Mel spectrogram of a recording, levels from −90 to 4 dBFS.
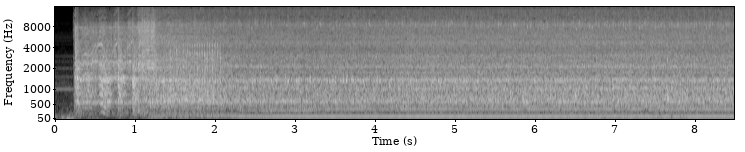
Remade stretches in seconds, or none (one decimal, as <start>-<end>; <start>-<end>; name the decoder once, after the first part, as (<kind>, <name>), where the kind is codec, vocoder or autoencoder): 6.8-8.0 (vocoder, BigVGAN v2)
